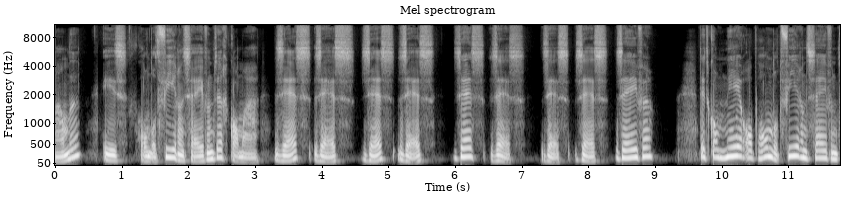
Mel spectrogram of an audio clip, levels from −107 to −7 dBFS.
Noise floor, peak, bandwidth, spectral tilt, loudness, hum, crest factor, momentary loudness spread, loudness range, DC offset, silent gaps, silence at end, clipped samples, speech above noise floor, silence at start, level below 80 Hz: -49 dBFS; -6 dBFS; 11 kHz; -5 dB/octave; -21 LUFS; none; 14 dB; 10 LU; 4 LU; under 0.1%; none; 0 s; under 0.1%; 29 dB; 0 s; -68 dBFS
